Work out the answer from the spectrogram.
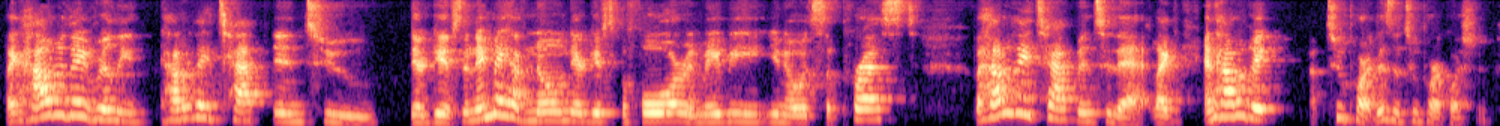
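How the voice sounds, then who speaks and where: A woman's voice: a little high, lively intonation, moderate pace, roomy sound. A woman hosting a talk show, chatting casually and encouraging her guest with frequent affirming murmurs.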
